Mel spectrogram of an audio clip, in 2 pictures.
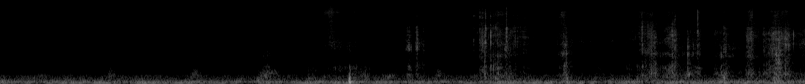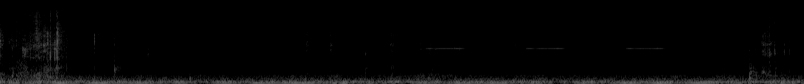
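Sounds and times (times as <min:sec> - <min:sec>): cardboard box rustling: 0:03.2 - 0:08.8.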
